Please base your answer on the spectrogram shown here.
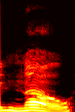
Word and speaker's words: know: Okay, so you say I know him well. I know him well. Batay kèn duko dawalé ci pronunciation. You don't say I know. The car is silent, don't pronounce it.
